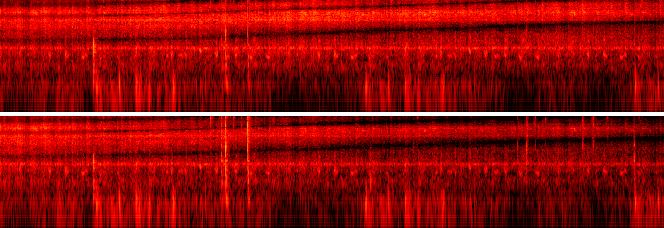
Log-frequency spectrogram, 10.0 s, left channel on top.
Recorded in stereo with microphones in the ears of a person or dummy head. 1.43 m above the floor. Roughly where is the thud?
Left.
